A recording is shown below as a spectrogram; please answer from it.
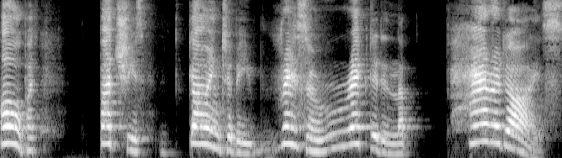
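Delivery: strangled, very high-pitched, excited strangulated voice. Retelling a woman's words, imitating a strangulated voice. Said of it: "she says with this strangulated vocal cord".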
